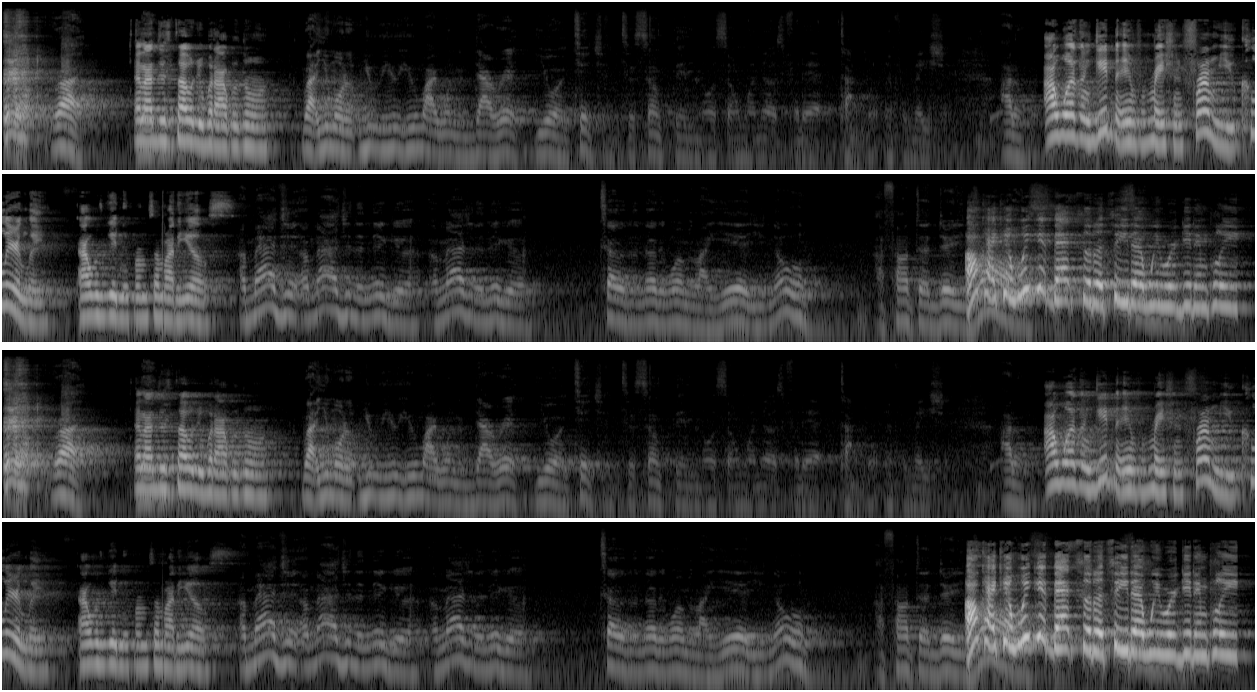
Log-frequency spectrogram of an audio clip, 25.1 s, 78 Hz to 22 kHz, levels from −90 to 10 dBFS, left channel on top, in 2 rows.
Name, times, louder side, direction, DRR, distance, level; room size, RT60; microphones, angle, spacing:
voice 1, 0.0-0.8 1.3-1.7 3.0-5.9 6.5-7.1 7.6-7.7 8.0-8.2 9.1-9.2 10.0-10.2 14.9-17.8 18.6-20.6 21.5-22.8 23.9-24.0, left 1 dB, 10° left, 10 dB, 1.1 m, -40 dB
voice 2, 1.3-2.7 10.4-13.0 13.3-14.6, left 4 dB, 70° left, 15 dB, 0.8 m, -30 dB
voice 3, 22.2-24.9, right 5 dB, 55° right, 19 dB, 0.6 m, -24 dB
24.5 x 21.5 x 6.1 m, 1.3 s
head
